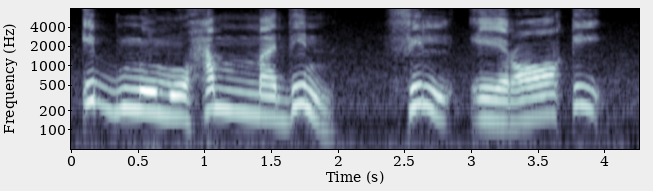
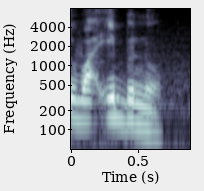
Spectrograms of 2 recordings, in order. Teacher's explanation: we're going to pronounce the hamza of the word ibnun because absolutely nothing is written before it. · Shown in: first take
